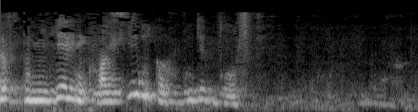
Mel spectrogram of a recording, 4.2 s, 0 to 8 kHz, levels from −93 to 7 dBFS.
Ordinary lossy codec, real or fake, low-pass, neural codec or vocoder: MP3, 24 kbps; fake; 7.2 kHz; codec, 24 kHz, 1.5 kbps, HILCodec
